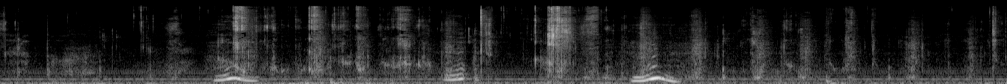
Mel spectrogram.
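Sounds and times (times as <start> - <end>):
person humming: 2.1 - 2.6, 6.2 - 6.9
crunching tortilla chips: 2.4 - 10.0.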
